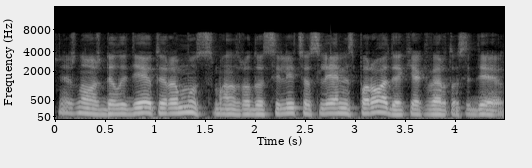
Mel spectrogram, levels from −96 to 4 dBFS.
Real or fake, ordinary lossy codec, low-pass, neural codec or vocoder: real; AAC, 64 kbps; 7.2 kHz; none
